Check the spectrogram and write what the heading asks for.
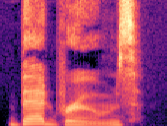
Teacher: The word bedrooms has stress on the first syllable. Bedrooms, not bedrooms.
